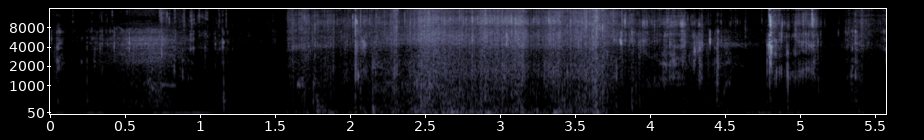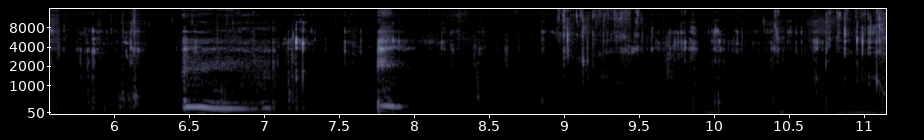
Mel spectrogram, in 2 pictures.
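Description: Someone chews and crunches food while eating a meal, quiet and intermittent, with a couple of short vocal sounds in between.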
